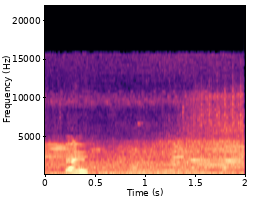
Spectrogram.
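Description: Tractor engine running steadily with a low, even hum.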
